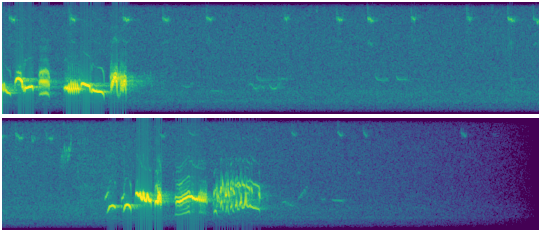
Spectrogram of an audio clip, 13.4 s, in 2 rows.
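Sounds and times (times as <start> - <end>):
Turdus merula: 0.0 - 3.6, 6.4 - 11.4.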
